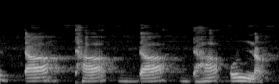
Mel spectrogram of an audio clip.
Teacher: तो ये क्या होता है? हमारी जीभ जब हमारी मूर्धा, यानी कि हमारा जो माउथ का ऊपरी भाग होता है उससे टकराती है, तब जाके ये साउंड बनते हैं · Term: मूर्धन्य व्यंजन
